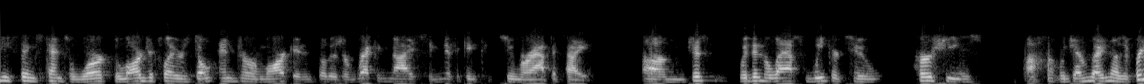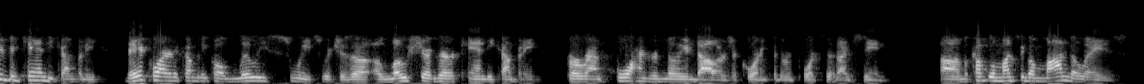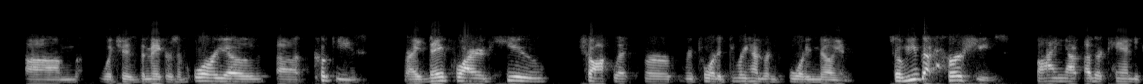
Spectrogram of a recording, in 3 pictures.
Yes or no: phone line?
yes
